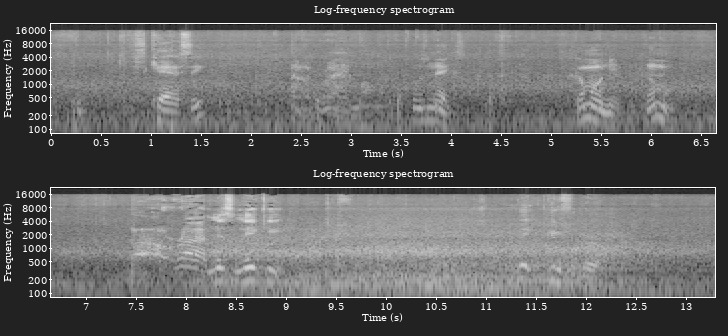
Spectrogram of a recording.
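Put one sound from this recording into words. A man talks nearby with animation.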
